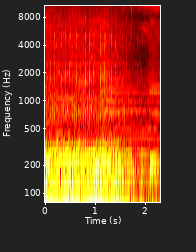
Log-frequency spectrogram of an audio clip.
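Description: Motorcycle engine running at a steady idle, cutting off shortly before the end.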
